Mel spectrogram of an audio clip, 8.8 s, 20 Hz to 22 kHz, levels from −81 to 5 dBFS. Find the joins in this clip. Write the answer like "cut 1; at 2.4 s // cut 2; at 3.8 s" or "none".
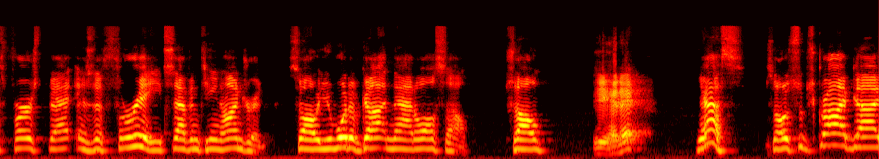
cut 1; at 1.6 s // cut 2; at 2.8 s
